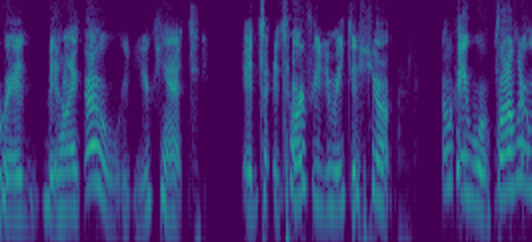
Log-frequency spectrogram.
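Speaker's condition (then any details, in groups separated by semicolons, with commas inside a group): Spinal muscular atrophy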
